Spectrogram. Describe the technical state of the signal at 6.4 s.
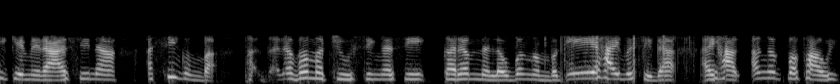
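At 6.4 s the signal is inside a burst of cable scratch noise running from 5.42 to 6.95 s. Dense, uneven rasping sits over the speech, roughly 10 dB below it. The likely cause is a worn cable or connector being moved, so its contact resistance jumps about rapidly. Unlike isolated clicks or crackle, it is a dense, irregular rustle that lasts about one and a half seconds.

Underneath, the speech shows tandem speech coding, and this runs through the whole clip. The audio passed through G.726 at 32 kbit/s, then G.711 A-law, then G.729A at 8 kbit/s. Each coder re-encoded the previous one's output, so errors build up. Nothing is heard above 3.8 kHz. What sets this apart from a single narrowband codec is the compounded roughness and warble, more muffled and smeared than one coding pass would leave.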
